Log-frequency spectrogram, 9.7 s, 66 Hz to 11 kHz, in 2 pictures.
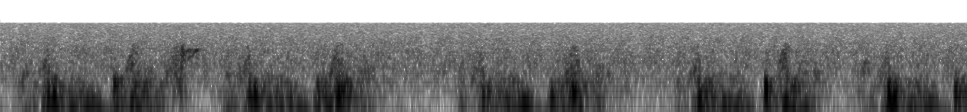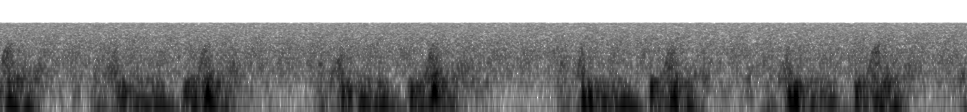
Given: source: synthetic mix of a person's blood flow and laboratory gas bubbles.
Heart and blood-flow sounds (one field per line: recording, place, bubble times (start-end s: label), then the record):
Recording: Doppler ultrasound of blood flow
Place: precordium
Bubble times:
0.83-1.01 s: bubbles
From the record:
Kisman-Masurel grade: 111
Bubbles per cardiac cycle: 1 to 2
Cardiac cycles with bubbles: 1 to 10%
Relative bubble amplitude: barely perceptible (0.100 to 0.250)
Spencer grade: 1 (occasional bubble signal discernible with the cardiac motion signal, with majority of cardiac periods free of bubbles)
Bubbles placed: only in the low amplitude regions of the cardiac cycle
